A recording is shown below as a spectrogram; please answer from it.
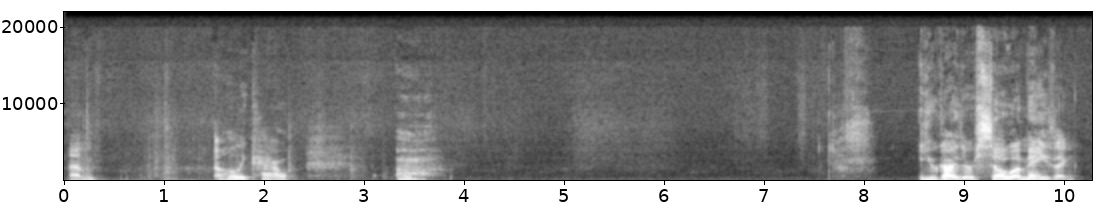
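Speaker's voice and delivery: choked up, very slow and drawn out, near tears. Thanking others after a gift in chat: emotional, near tears. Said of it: "I am not usually this emotional a person".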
